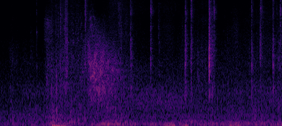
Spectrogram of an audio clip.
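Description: An energy blast crackles and whooshes.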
